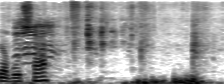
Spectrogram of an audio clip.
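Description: A young goat bleating: two short, wavering bleats in the first half-second, followed by a low rumble near the end.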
